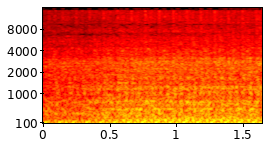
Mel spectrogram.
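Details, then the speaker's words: Junkyard Briggs & Stratton opposed twin running on one breather despite pushing out oil; brief steady low thrum, even pulse, no skips, both cylinders firing; normal smooth idle. "yeah awesome so got a good running Briggs"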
